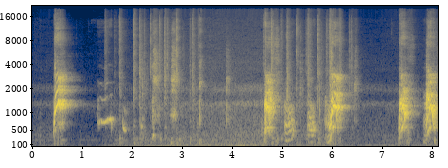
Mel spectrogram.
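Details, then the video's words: Pomeranian barking in sharp, high yaps: a single bark, a run of quieter, rapid yips, then loud barks at spaced, uneven intervals. "犬の鳴き声 ポメラニアン 1000回吠え Dog sound effect"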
